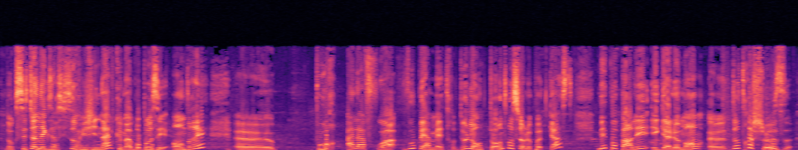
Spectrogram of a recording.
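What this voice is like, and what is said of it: Lilting southern French accent. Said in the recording (French): “elle a un petit accent chantant qui vient de Provence, du sud, d'Italie. On ne sait trop, mais euh, on ne sait trop, mais on sait que c'est chantant”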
